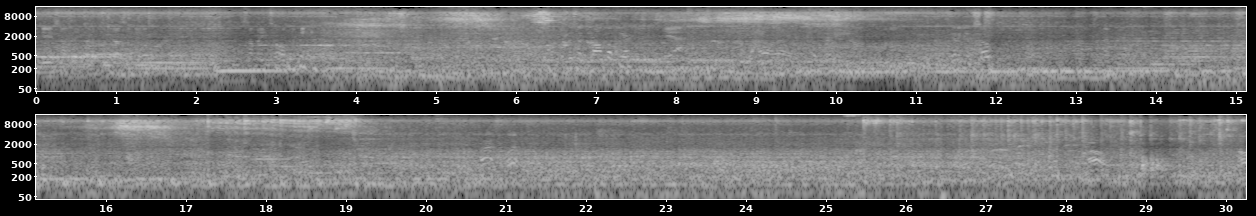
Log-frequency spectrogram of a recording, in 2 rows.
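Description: Dark-ride show soundtrack playing loudly: music with a voice track, over the water-coaster boat running through its channel. Bursts of hissing come about 4, 9 and 17 seconds in.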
